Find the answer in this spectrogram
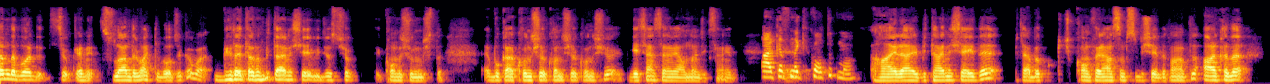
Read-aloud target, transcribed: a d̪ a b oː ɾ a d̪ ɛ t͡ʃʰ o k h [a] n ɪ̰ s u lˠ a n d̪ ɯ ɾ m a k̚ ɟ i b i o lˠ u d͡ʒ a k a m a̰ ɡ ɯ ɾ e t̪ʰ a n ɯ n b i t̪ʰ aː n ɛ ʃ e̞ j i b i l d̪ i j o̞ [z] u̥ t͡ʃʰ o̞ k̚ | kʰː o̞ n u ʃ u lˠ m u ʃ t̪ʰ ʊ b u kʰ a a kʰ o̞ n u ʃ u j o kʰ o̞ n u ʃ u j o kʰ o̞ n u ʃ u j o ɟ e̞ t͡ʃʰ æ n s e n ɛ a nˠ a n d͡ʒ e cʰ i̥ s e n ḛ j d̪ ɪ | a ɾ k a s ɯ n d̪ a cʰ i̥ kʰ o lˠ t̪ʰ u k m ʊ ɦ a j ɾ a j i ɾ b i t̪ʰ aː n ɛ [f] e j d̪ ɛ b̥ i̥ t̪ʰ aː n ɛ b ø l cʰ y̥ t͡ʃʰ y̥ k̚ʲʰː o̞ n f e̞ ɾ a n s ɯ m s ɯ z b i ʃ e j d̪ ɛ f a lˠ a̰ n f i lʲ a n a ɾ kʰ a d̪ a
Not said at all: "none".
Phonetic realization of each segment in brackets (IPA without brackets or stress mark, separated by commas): a, s, ʃ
